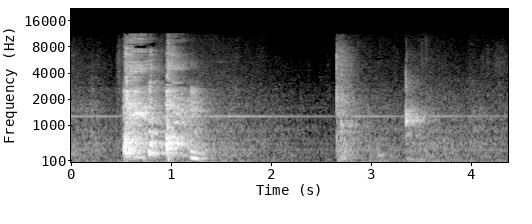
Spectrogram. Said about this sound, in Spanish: No se alarme, si, me voy a toser, no tengo el corona. Aparte no se puede, no se contagia a través del internet.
